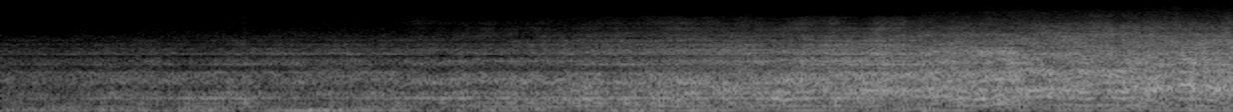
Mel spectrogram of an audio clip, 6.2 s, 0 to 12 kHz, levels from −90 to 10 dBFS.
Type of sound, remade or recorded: remade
